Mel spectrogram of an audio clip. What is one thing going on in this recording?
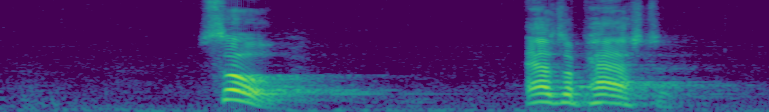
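A man speaks loudly into a microphone in a large echoing hall.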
